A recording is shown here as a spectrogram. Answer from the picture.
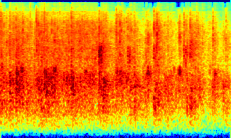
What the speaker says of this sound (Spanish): Denle un aplauso al que es rey.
